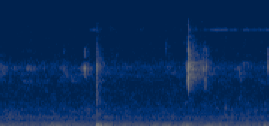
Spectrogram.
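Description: A computer mouse is right-clicked in Windows Server, two faint, brief clicks heard close over a low steady hum.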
